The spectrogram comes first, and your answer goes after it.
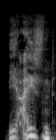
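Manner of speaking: squire's eager high-pitched cry; exclaiming squire. A narrator's reading. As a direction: call it out resolutely. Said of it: "rief der Squire".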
